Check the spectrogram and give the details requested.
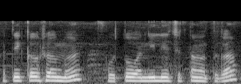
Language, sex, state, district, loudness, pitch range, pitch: Wancho, male, Arunachal Pradesh, Longding, -12 LUFS, 160-180 Hz, 165 Hz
